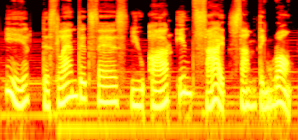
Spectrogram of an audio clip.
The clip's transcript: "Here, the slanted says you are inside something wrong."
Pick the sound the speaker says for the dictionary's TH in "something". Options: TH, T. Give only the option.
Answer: T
